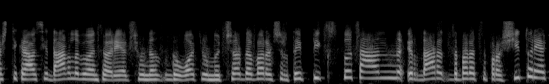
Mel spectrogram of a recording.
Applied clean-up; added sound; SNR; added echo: neural separator model SepFormer DNS4.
